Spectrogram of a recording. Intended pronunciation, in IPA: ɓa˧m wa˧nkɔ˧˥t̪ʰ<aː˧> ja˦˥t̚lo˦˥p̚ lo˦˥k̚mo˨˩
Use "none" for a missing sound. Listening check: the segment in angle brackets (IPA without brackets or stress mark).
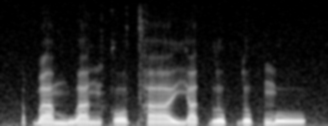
aː˧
